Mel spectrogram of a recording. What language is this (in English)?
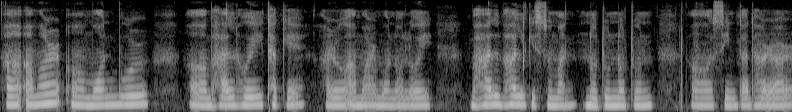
Assamese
